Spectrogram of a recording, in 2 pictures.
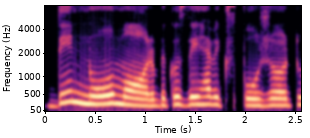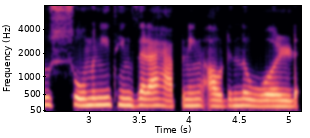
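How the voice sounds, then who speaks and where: A woman's voice: mid-range voice, moderate pace, mellow, smooth, no echo. A woman hosting an interview in a conversational style. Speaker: interview host.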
